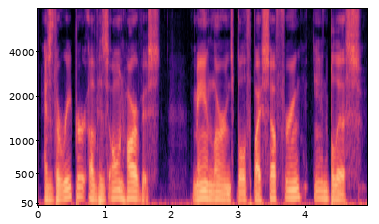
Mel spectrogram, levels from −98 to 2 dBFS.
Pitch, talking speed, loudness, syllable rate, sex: 115 Hz, 170 wpm, -17 LUFS, 4.2 syllables/s, male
